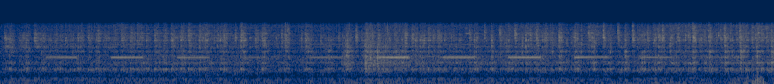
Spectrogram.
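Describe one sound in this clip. A reversing alarm beeps at an even pace from a distant loader.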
